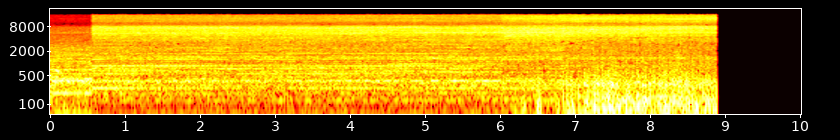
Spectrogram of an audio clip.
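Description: Carpathian SMSA 110 band sawmill running with its blade cutting through a squared timber beam: a loud, steady, high-pitched saw noise that comes in abruptly about half a second in, after a lower steady hum, and cuts off suddenly near the end.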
